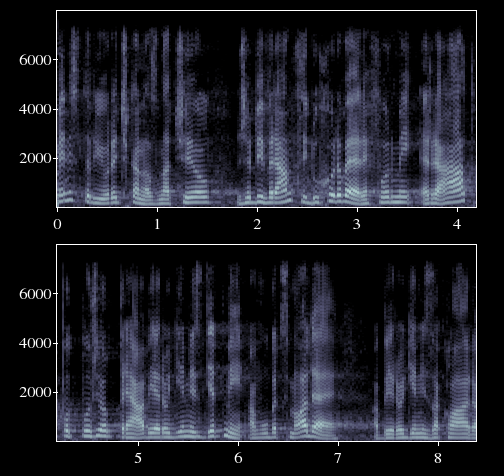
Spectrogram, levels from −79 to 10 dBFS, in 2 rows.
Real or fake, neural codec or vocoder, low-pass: fake; codec, 16 kHz, 16 kbps, FunCodec, trained on LibriTTS, 50 frames a second; 7.2 kHz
